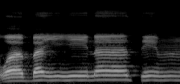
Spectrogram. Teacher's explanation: idgham biguna, tanwin bertemu mim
